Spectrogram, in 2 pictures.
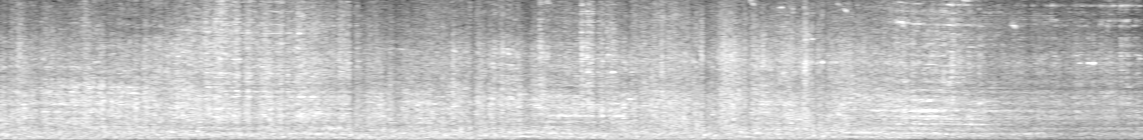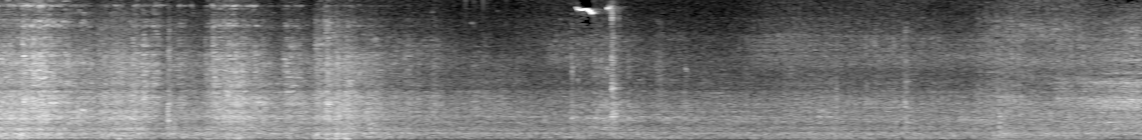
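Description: Loaded double-stack container cars of a freight train rolling past on steel rails, their wheels running loud and steady. After about ten seconds the sound fades as the end of the train draws away. A low steady hum comes in near the end.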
